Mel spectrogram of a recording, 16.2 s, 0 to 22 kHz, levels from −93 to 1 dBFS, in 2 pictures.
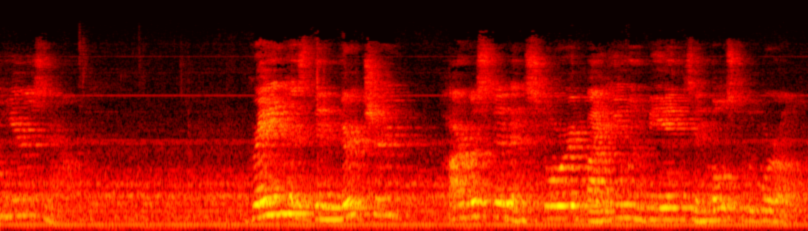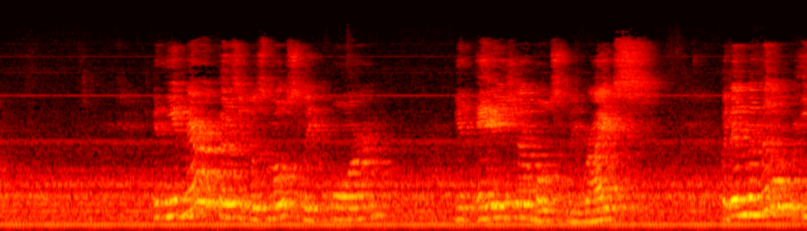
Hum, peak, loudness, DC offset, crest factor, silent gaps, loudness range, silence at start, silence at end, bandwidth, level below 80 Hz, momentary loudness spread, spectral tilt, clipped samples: none; -16 dBFS; -33 LUFS; under 0.1%; 18 dB; none; 4 LU; 0 s; 0 s; 13 kHz; -62 dBFS; 14 LU; -5 dB/octave; under 0.1%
